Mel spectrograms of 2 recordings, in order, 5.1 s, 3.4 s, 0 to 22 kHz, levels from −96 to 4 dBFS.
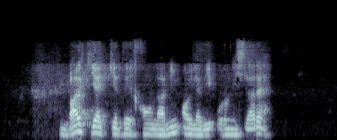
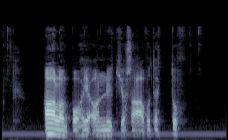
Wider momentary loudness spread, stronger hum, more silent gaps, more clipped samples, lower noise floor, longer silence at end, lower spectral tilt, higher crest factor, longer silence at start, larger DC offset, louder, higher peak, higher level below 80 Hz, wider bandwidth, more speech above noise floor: second, 8 LU vs 17 LU; neither; neither; neither; first, -82 dBFS vs -58 dBFS; first, 1.05 s vs 0.75 s; about the same, -6 dB/octave vs -6 dB/octave; about the same, 20 dB vs 22 dB; about the same, 0.55 s vs 0.65 s; neither; first, -20 LUFS vs -26 LUFS; about the same, -2 dBFS vs -4 dBFS; first, -54 dBFS vs -64 dBFS; second, 8 kHz vs 11.5 kHz; first, 63 dB vs 33 dB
